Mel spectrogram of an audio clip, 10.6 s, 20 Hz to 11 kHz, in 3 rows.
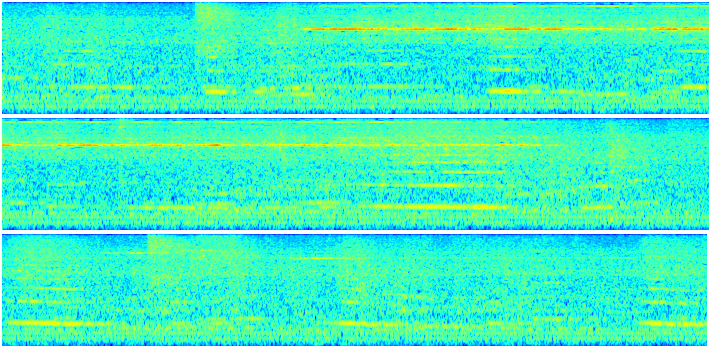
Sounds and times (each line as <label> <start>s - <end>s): machinery 0.0s - 10.5s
